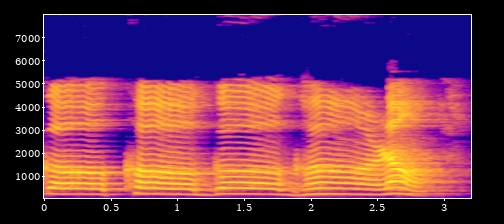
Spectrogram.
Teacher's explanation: इसका उच्चारण स्थान कंठ है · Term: कवर्ग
